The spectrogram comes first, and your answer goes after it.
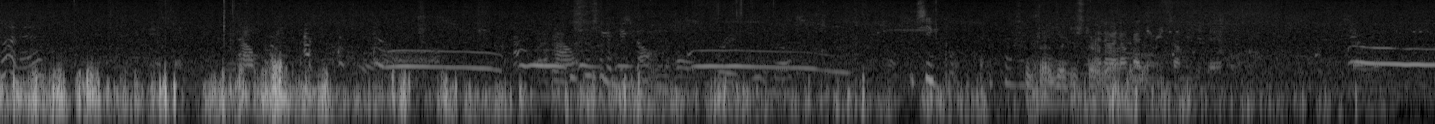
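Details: Renki the dog howls in long, steady, mid-pitched notes that sag slightly at the end, several drawn-out howls spaced a few seconds apart, with people talking and rustling nearby.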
